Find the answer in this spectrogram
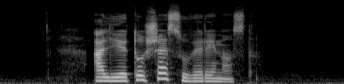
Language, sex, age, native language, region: Slovenian, female, 18-29, Slovenian, Central Slovenia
